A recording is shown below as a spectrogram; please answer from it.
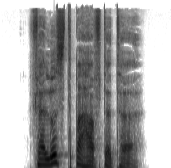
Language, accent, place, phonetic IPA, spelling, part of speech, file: German, Germany, Berlin, [fɛɐ̯ˈlʊstbəˌhaftətə], verlustbehaftete, adjective, De-verlustbehaftete.ogg
- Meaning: inflection of verlustbehaftet: 1. strong/mixed nominative/accusative feminine singular 2. strong nominative/accusative plural 3. weak nominative all-gender singular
